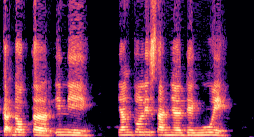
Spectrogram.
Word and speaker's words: dengue: How to read, Kak Dokter, ini yang tulisannya dengue. Dengi bacanya.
